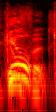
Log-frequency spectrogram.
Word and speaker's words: Guildford: I love how you call it Guildford. You know the D is silent. – It's Guildford.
